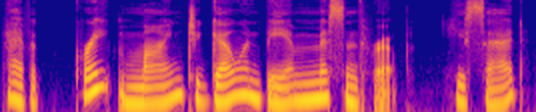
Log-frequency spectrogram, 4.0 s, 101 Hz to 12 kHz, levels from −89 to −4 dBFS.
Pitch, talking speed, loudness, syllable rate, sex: 175 Hz, 195 wpm, -20 LUFS, 4.9 syllables/s, female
